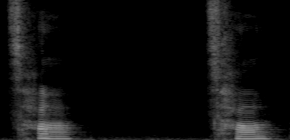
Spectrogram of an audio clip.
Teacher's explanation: C is not pronounced like a k it's pronounced like a TS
